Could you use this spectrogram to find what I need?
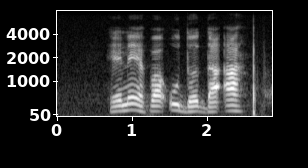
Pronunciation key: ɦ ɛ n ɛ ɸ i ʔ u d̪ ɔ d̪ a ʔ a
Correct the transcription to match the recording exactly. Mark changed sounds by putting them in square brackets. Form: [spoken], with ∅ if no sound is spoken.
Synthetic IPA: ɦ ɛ n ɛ ɸ [a] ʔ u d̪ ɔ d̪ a ʔ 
